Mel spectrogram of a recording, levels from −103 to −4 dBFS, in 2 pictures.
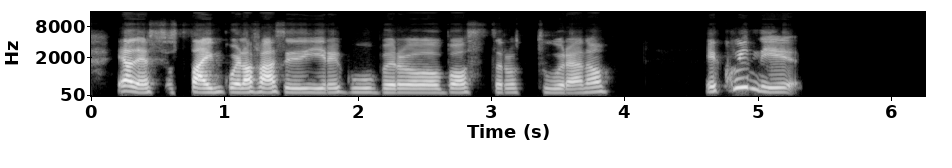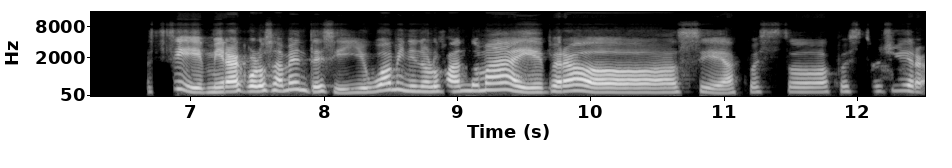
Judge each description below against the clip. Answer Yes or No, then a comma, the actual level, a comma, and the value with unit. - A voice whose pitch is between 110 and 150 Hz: No, high, 195 Hz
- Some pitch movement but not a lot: Yes, average, 4.1 semitones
